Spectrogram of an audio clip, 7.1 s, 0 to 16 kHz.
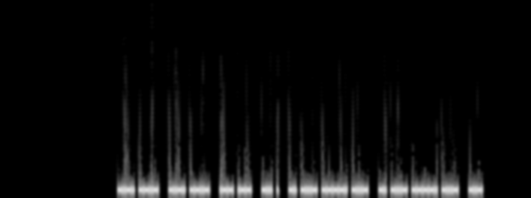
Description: Morse code, heard as a keyed tone, about 59 wpm, 700 Hz. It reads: CQ CQ WW DE NX9X NX9X K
